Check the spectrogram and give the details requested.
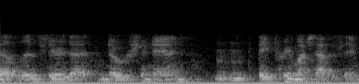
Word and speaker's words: Shanann: And I don't want to pronounce her name wrong, Shanann? Shanann.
